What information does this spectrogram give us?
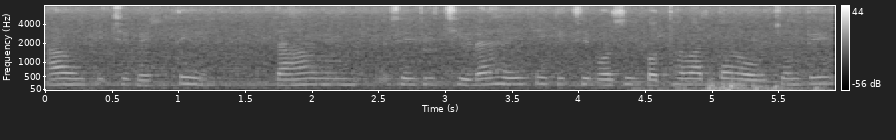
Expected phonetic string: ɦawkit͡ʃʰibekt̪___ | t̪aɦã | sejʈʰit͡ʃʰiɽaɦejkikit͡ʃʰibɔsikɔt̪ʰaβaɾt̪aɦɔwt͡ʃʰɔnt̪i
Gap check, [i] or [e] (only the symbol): i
